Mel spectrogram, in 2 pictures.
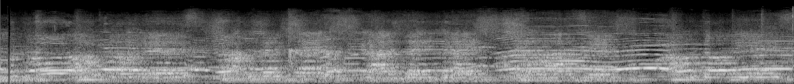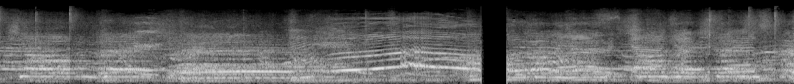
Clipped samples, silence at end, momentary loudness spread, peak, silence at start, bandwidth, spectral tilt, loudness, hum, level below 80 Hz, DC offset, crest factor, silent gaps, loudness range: under 0.1%; 0 s; 4 LU; 0 dBFS; 0 s; 15.5 kHz; -4 dB/octave; -13 LUFS; none; -50 dBFS; under 0.1%; 12 dB; 12.83-12.99 s; 1 LU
